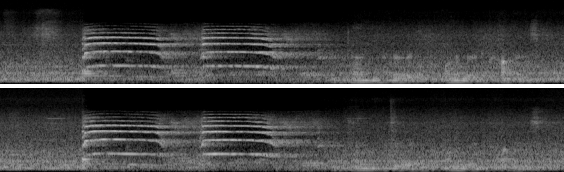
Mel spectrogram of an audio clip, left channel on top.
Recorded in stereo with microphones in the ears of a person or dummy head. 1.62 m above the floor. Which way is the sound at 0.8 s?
10° right (ahead or behind).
